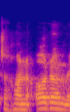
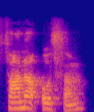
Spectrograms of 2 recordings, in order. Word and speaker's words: Tohono O'odham: I'm saying it right, because I've always said Tohono O'odham, it's Thana Otham.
